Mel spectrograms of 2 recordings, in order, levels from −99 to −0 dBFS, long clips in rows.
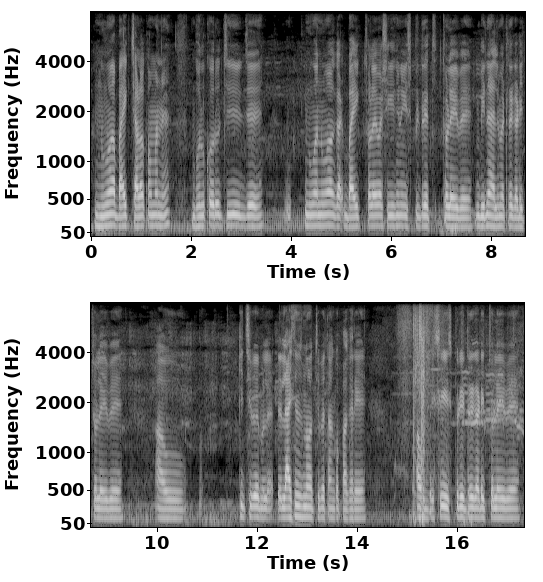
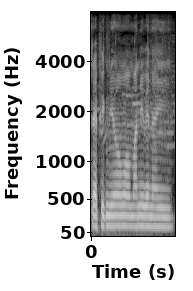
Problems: none marked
